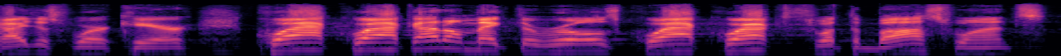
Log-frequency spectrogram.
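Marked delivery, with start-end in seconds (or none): 0.9-1.6 a louder spoken quack, quack; mock duck quack. Preacher mocking yes-men as ducks, loud quack. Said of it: "talk about it as a duck pond". 2.3-2.9 a louder spoken quack, quack; mock duck quack. Preacher mocking yes-men as ducks, loud quack. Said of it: "talk about it as a duck pond".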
